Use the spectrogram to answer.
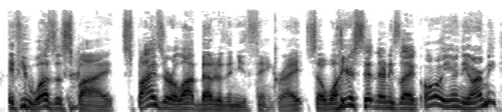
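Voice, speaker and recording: A man's voice: a little high, big pitch swings, fast, fairly bright tone, dry recording, studio quality. A man bantering casually on a comedy podcast, often acting out imagined conversations. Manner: joking, acts out imagined dialogue. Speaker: podcast co-host.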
